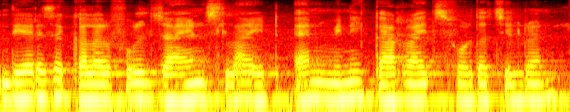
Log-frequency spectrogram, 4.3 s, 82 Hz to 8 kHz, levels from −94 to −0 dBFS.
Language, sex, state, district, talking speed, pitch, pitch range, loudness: English, male, Assam, Kamrup Metropolitan, 180 wpm, 135 Hz, 130-140 Hz, -15 LUFS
